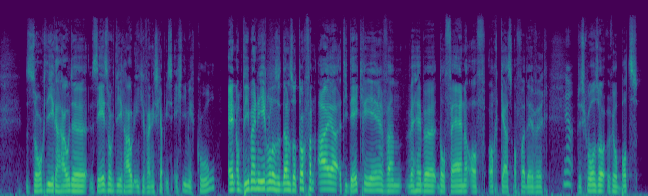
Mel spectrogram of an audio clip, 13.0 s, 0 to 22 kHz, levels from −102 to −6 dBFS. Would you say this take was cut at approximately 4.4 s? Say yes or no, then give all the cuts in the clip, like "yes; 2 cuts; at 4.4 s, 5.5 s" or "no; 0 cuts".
yes; 3 cuts; at 1.8 s, 4.4 s, 11.5 s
